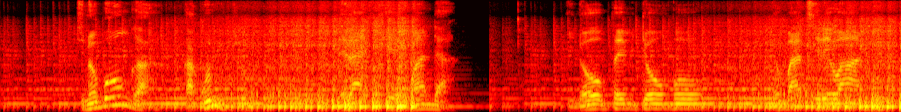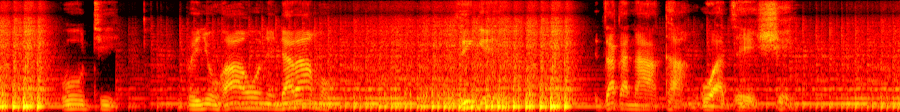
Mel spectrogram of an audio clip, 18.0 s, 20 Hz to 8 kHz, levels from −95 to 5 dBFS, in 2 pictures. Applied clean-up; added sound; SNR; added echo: none; Snare drum; -2 dB; none.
